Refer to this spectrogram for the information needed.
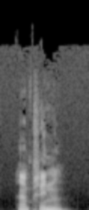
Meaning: first name, given name
- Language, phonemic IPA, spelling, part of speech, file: French, /pʁe.nɔ̃/, prénom, noun, Fr-prénom.ogg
